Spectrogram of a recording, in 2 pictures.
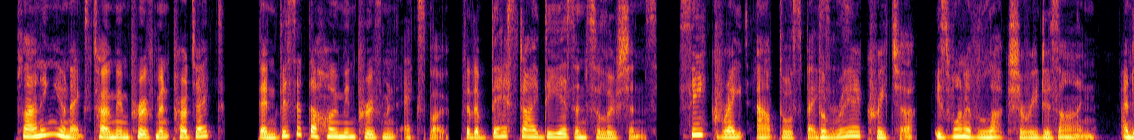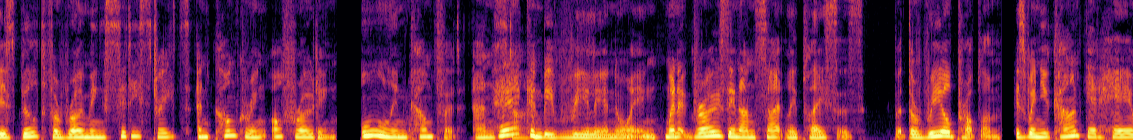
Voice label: Soft Sell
